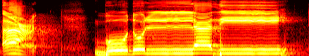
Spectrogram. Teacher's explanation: حمزہ کو عین کے ساتھ ملایا، حمزہ کی آواز آئے پھر عین کی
